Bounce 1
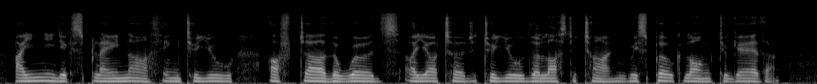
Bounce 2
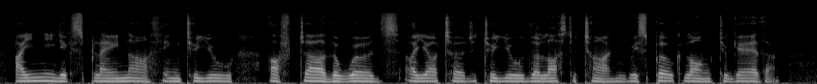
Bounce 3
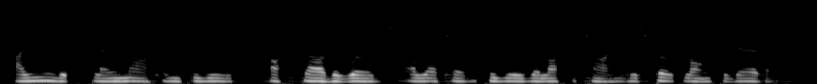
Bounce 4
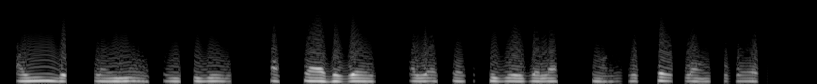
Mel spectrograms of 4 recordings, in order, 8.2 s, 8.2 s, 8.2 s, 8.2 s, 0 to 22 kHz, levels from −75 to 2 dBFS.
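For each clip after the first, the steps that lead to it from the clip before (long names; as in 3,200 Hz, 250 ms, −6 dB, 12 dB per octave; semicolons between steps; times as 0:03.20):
no processing that can be heard
slap from a distant wall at 160 metres, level −17 dB; every bin expanded away from the loudest bin 2.5 to 1; level +4.5 dB
dead-zone distortion −41.5 dBFS; level +3.5 dB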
